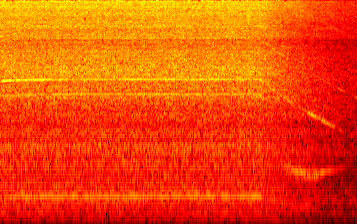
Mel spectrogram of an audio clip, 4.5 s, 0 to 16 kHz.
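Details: 2017 Bissell Powerforce Compact 2112 after freeing and oiling the brushroll bearings: even motor roar, steady hum, slight air hiss from a rear air leak, no rubbing or clatter, belt centered, clean spin-down; brushroll healthy.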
